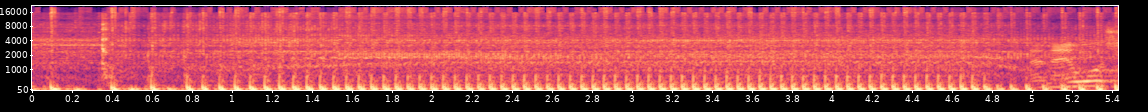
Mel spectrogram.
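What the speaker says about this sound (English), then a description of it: "I turned the key, I pushed that start button, and the bike, come right like immediately" A Honda XR650L motorcycle with a rejetted carburetor, smog delete and new exhaust fires up and settles into a loud, steady, close thumping idle with a rapid even pulse, revving briefly near the end.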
